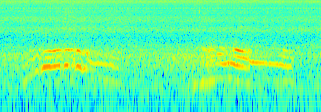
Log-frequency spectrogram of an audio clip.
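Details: A goat named Romeo, calling to establish dominance over Coal, gives two wavering, bending bleats about two seconds apart against a steady hissing background.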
